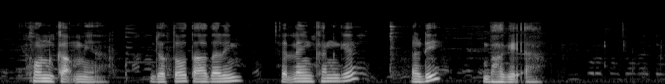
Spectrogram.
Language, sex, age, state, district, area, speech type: Santali, male, 18-30, West Bengal, Bankura, rural, spontaneous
